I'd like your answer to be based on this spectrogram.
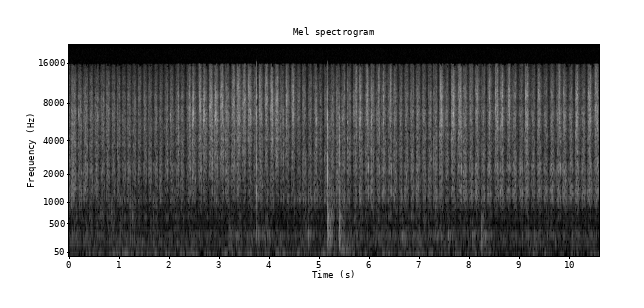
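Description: A wooden stylus rubs and scratches the wax-coated sheet of a spiral scratch-art paper pad, which is held flat by one hand, in rapid strokes. The result is a steady, bright, papery scratching made of quick, closely spaced strokes, with a single sharper tick and a soft low bump about halfway through.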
